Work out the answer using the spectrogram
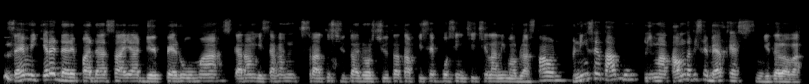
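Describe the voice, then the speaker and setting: A man's voice: a little high, fast talker, few pauses, sharp tone. A young man from Indonesia, speaking earnestly as an interview guest and often addressing the host respectfully. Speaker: guest sharing his business story. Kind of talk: emotional interview talk.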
